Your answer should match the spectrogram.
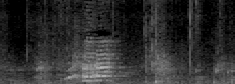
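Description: A child's short, high-pitched wordless call, rising in and loudest about a second in, then fading.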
